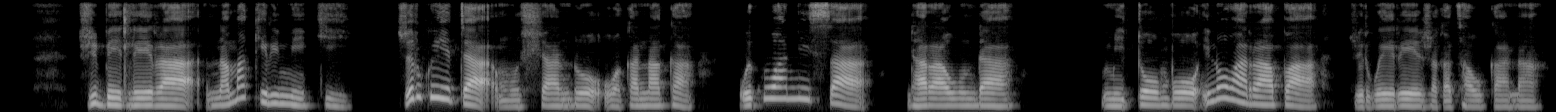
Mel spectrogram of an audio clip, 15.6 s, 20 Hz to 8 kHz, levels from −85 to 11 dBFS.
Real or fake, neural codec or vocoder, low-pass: fake; codec, 16 kHz, 16 kbps, FunCodec, trained on Chinese and English, 50 frames a second; 7.2 kHz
